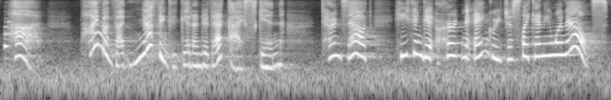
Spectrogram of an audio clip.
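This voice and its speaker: A woman voicing a tiny excitable girl companion creature who speaks of herself in the third person, in a video game scene. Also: takes it slowly, a little hiss or hum, exaggerated voice. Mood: chatty. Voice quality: squeaky high voice. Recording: loud game music under voice. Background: game background music.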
